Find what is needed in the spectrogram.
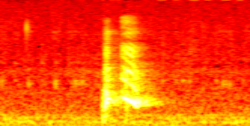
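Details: One short, abrupt hiccup from a female in a quiet room: hiccups.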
